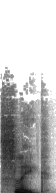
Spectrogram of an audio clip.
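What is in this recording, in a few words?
"slake", British English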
